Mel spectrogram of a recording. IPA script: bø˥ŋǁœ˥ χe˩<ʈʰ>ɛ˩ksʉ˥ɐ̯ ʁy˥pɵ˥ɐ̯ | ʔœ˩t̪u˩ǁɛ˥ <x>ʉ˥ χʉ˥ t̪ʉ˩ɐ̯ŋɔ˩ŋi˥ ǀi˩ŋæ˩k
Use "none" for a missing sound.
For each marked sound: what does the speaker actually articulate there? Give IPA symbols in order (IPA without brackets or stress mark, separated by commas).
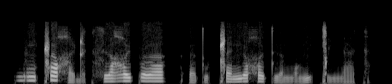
ɖ, ŋ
